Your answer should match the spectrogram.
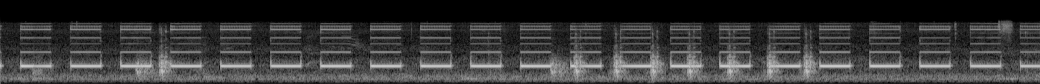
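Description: Electronic alarm clock beeping: a loud, high, steady beep repeating evenly about two and a half times a second.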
